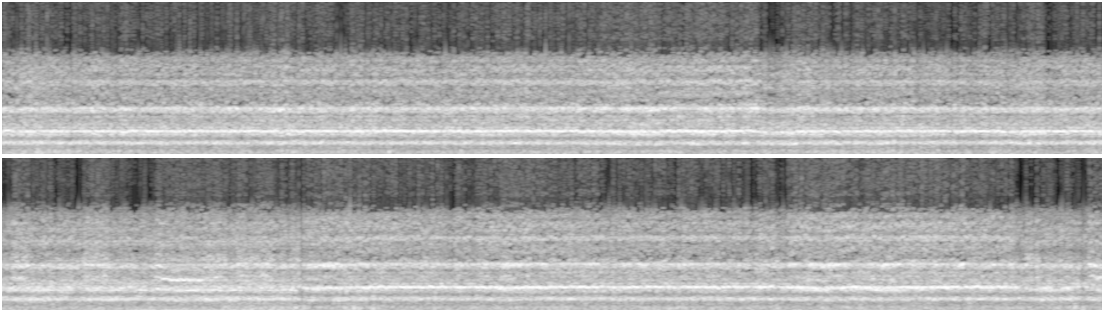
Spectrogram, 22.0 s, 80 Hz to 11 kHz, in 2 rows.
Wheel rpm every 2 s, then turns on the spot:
240, 230, 230, 230, 230, 230, 220, 230, 230, 230, 230.
none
